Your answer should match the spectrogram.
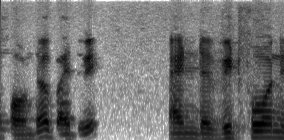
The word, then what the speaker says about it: Vidphone: I'm assuming that's how we pronounce it, right? Uh, initially, Yeah, I was Vidphone is correct. Vidphone is correct.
